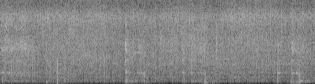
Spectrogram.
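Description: Salt and pepper prawns fry loudly in a hot pan, a dense continuous sizzle close up, punctuated by several brief crackles and spits as they brown, with no voices.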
